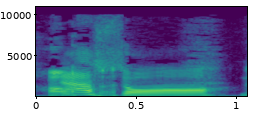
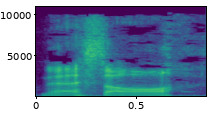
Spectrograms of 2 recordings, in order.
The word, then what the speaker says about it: Nassau: Just change the U to a W and you'll know how to pronounce it. That's all. – Nassau. – Nassau.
